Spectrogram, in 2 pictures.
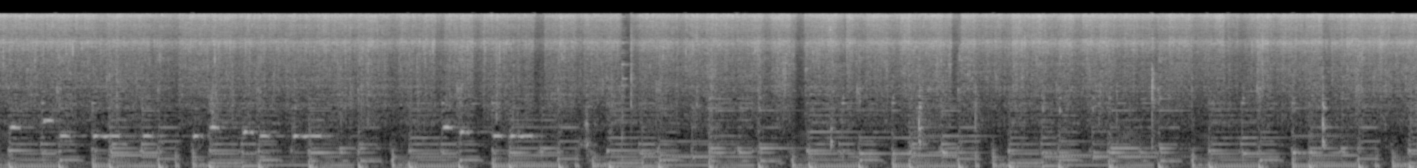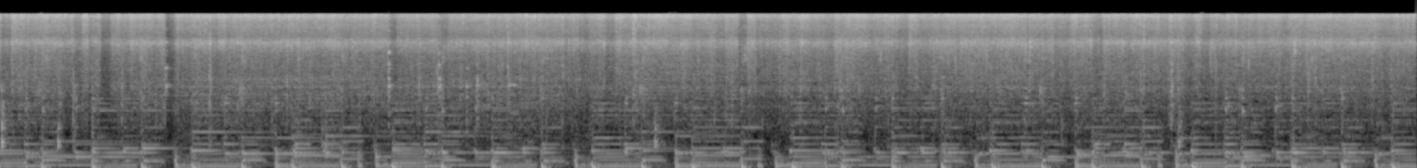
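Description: Pork pieces frying in oil with garlic, ginger and onion, a steady sizzle, while a metal spoon stirs them, clicking and scraping against the pot again and again.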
